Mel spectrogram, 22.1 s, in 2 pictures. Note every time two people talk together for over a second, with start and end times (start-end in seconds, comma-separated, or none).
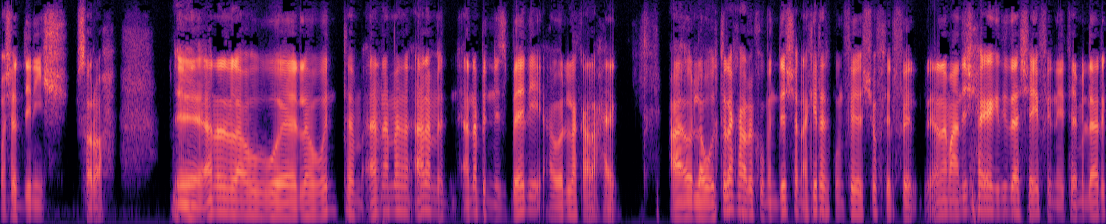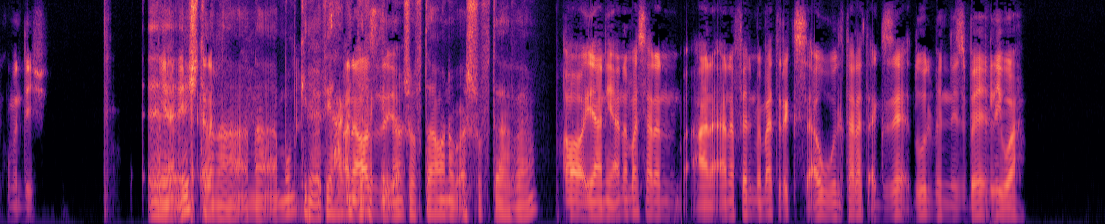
none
